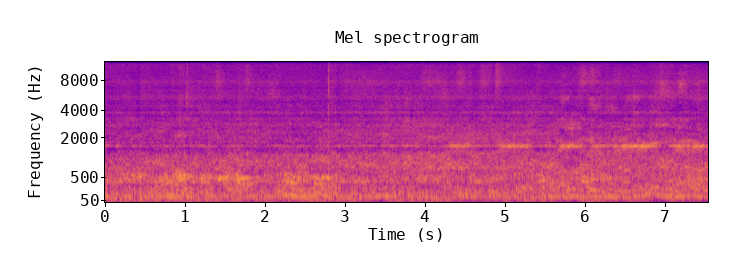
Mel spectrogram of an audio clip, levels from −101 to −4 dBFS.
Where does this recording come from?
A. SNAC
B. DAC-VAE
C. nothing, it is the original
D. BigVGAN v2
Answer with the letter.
A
